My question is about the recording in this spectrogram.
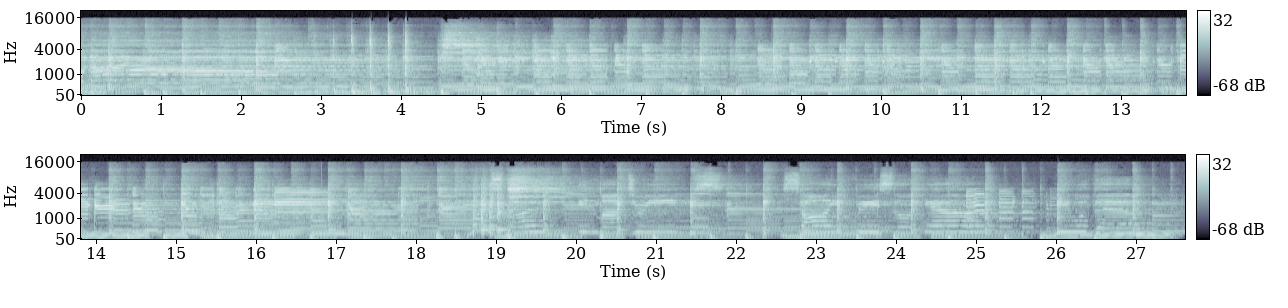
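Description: Live band in an instrumental break: electric guitar playing a lead line over acoustic guitar and bass.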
